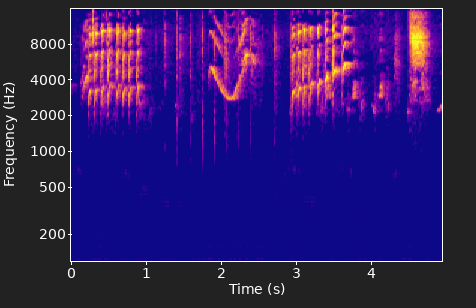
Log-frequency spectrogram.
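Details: Common iora (kapas tembak) song used to coax a silent kept bird: two fast rattling trill bursts separated by a swooping whistled note and sharp ticks.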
